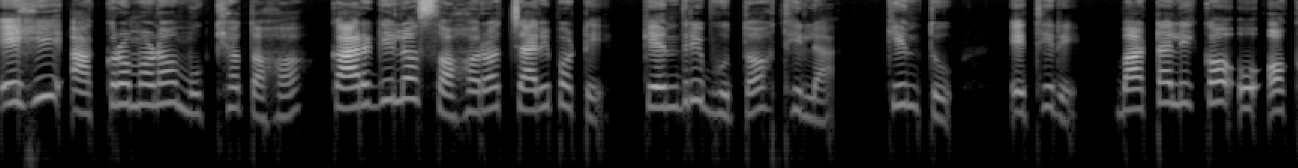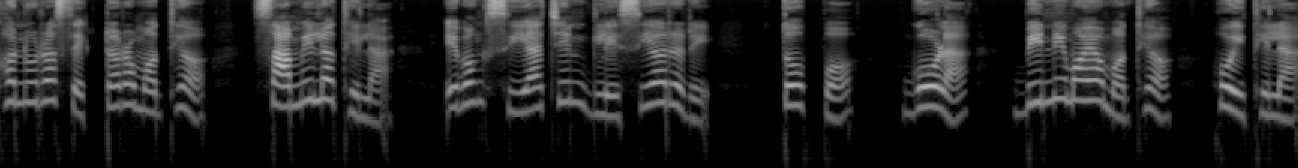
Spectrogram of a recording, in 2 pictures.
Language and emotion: Odia, neutral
